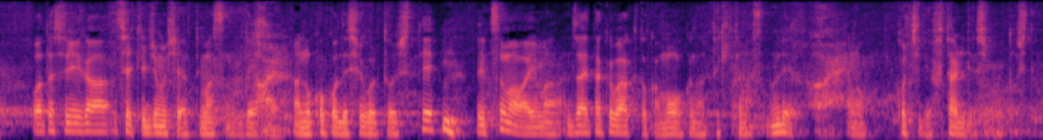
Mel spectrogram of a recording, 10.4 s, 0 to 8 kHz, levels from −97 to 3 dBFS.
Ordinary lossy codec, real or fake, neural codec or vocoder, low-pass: none; fake; codec, 16 kHz, 4 kbps, X-Codec, WavLM features, trained on Multilingual LibriSpeech; none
